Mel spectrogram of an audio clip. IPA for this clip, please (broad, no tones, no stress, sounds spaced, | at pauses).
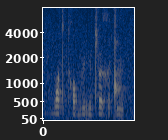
b ɔ t ə t x ɔ b ʉ r ʉ cʰ ə x ə ǃ ʉ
